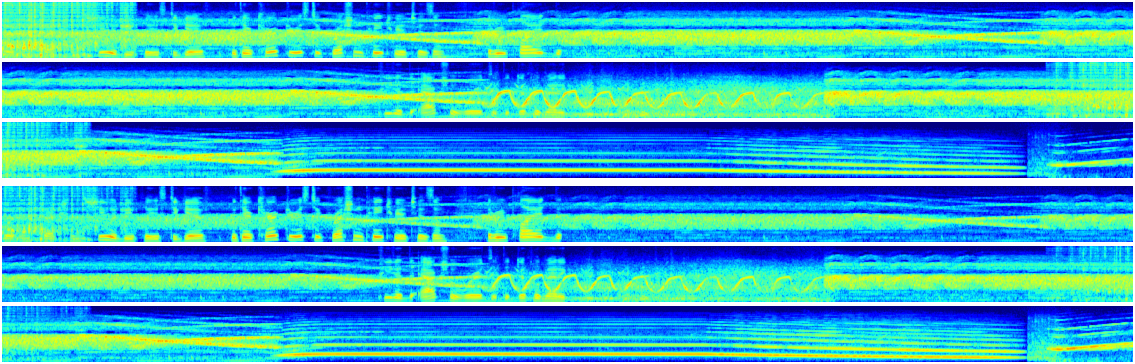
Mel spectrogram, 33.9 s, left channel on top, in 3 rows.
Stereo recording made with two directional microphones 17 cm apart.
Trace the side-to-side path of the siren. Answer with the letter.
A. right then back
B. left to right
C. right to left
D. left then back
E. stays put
B.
